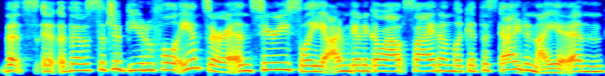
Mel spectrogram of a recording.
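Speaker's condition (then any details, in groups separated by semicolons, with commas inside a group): No condition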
